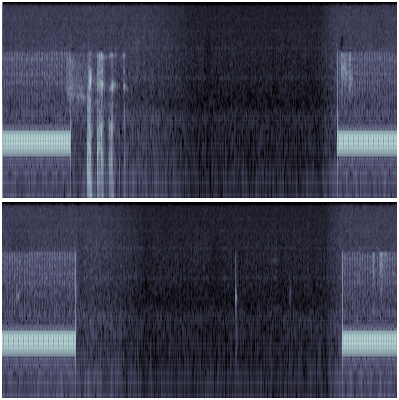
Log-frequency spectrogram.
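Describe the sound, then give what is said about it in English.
A steady, harsh buzzing tone on a telephone line sounds in loud two-second bursts separated by about four seconds of near silence, with a few sharp clicks and clatters after the first burst. “Sucks about the buzzing, man.”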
